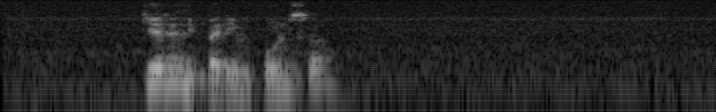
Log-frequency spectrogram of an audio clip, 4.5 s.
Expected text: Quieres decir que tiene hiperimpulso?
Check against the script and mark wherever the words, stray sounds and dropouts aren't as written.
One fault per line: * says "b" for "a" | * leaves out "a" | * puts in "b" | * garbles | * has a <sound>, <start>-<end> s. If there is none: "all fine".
* leaves out "decir que tiene"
